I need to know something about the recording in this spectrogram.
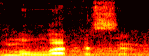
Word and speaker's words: Maleficent: You're right, Patty, but it's pronounced Maleficent.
